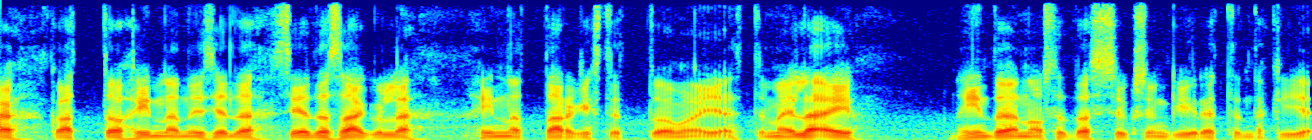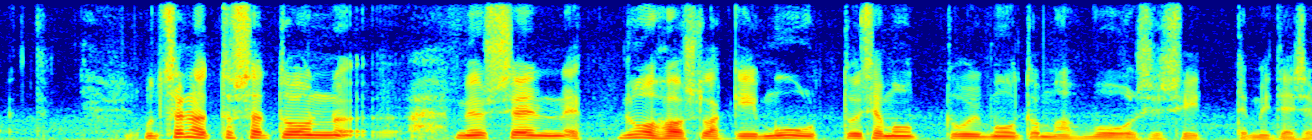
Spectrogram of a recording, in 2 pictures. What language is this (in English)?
Finnish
